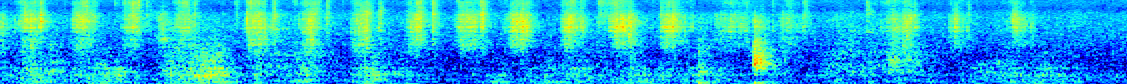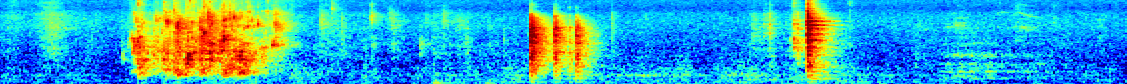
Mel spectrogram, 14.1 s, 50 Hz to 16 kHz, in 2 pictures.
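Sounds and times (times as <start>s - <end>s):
water splashing in sink: 7.8s - 9.6s.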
